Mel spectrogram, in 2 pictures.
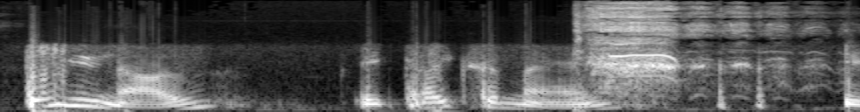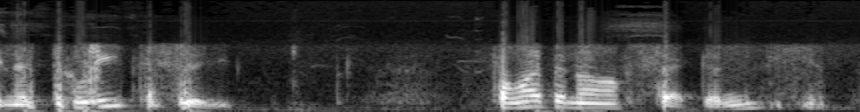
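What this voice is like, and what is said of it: Michael Caine impression. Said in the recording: “in a certain voice ... My name is Michael Caine.”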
